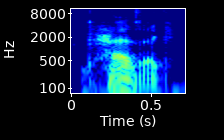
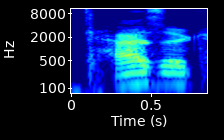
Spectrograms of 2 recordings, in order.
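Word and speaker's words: Tazziak: uh you are looking for tassic or calm kasich kazak spelled like it sounds yeah t-a-z-z-i-a-k okay and he's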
